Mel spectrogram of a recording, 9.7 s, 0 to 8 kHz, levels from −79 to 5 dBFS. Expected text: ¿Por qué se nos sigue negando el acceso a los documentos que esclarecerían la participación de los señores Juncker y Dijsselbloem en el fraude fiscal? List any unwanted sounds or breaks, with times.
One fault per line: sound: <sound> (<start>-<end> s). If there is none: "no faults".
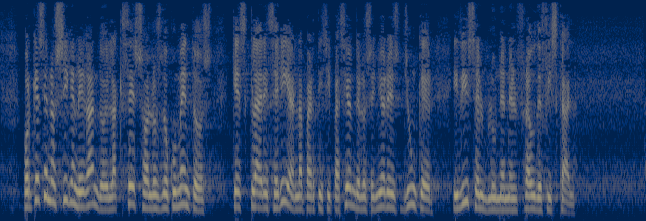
no faults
